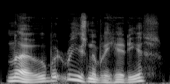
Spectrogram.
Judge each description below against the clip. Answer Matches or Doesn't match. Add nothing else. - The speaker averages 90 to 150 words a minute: Matches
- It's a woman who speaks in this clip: Doesn't match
